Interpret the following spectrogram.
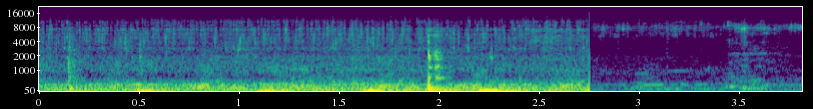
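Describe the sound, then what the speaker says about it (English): Sugar syrup for candied grapes simmers in a pot, a dense low bubbling and crackling that runs steadily and close, then drops abruptly to a quieter, sparser simmer near the end. "The bubbling is slowing down."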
